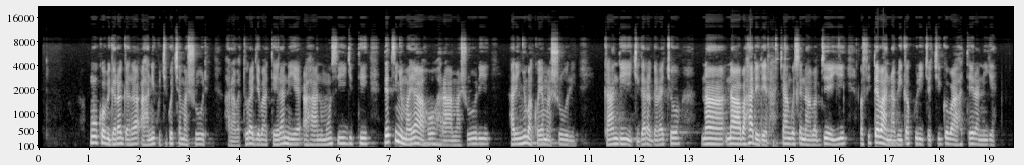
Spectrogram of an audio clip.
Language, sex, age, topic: Kinyarwanda, male, 25-35, government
